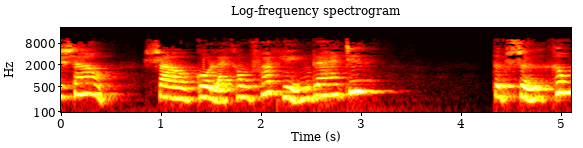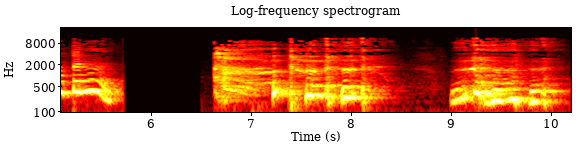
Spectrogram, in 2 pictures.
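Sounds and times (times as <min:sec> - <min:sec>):
speech: 0:00.0 - 0:03.2, 0:04.4 - 0:05.7, 0:06.6 - 0:07.0, 0:09.0 - 0:10.1
loud dry raspy cough: 0:06.7 - 0:10.2.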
